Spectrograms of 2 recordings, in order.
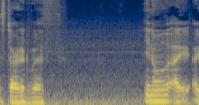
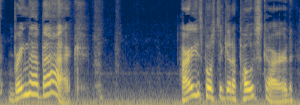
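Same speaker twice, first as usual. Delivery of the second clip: emphatic appeal; 9 semitones higher than usual. Real, not acted. Listener urging the CBC to revive postcards, high emphatic appeal. Mock demand addressed to the broadcaster.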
